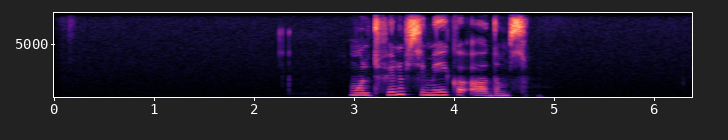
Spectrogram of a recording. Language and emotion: Russian, neutral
